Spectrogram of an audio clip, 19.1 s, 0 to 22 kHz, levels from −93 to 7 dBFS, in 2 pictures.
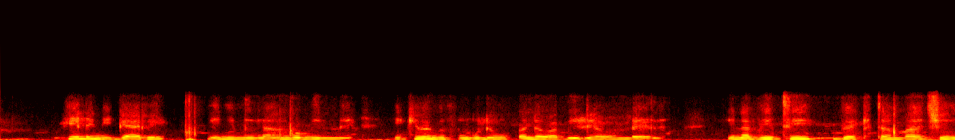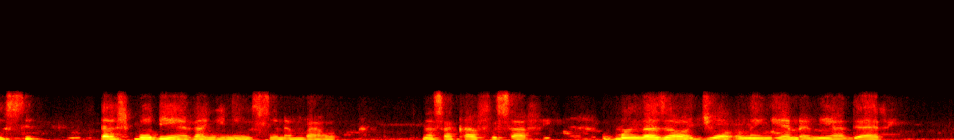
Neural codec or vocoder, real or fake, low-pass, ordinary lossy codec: codec, 16 kHz, 2 kbps, X-Codec, HuBERT features, trained on general audio; fake; 7.2 kHz; Opus, 16 kbps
